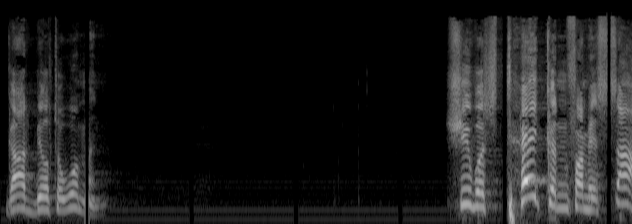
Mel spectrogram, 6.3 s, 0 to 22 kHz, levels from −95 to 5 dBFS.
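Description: A speech clip with a gap between chunks: six hard-edged 44 ms silences at 0.84, 1.89, 2.93, 3.98, 5.02 and 6.06 s, one after every 1 s chunk. On a waveform or spectrogram they appear as evenly spaced blank vertical strips, likely from padding or late chunk starts.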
